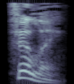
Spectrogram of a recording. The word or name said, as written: fill-in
